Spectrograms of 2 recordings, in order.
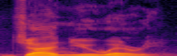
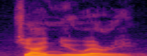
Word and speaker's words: January: good good ok so in English where is the stress the first syllable in Spanish where is the stress the second syllable so is it the same or is it different it's different am i speaking Spanish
